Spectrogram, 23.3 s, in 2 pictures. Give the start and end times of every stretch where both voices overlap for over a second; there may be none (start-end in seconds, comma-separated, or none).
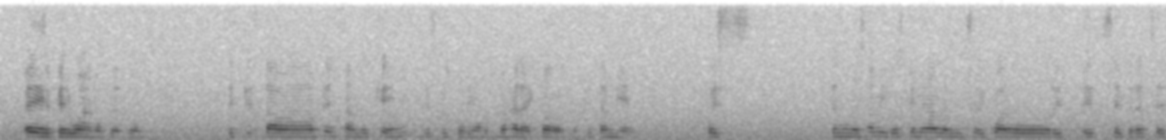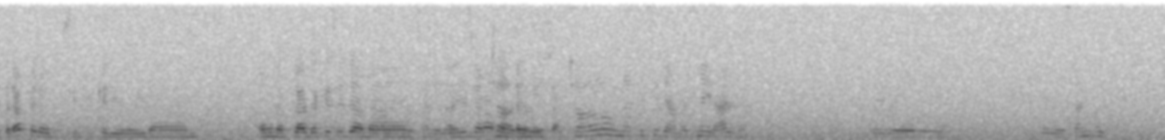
14.9-17.3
